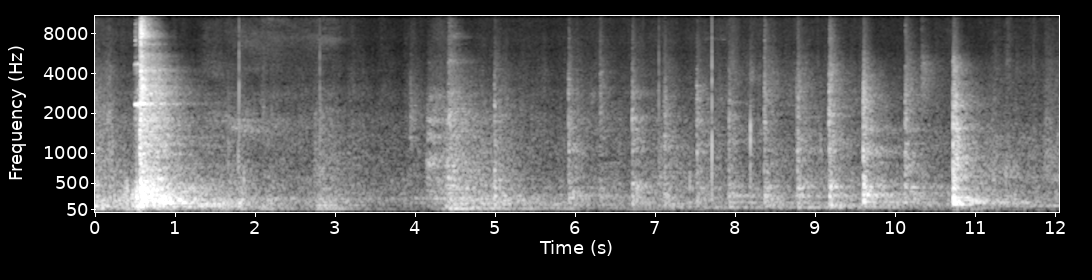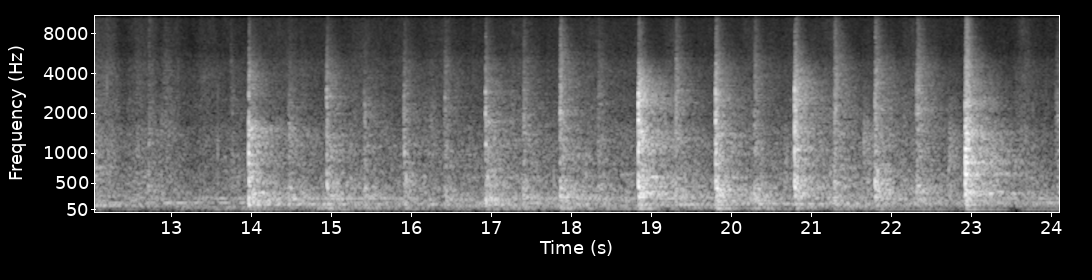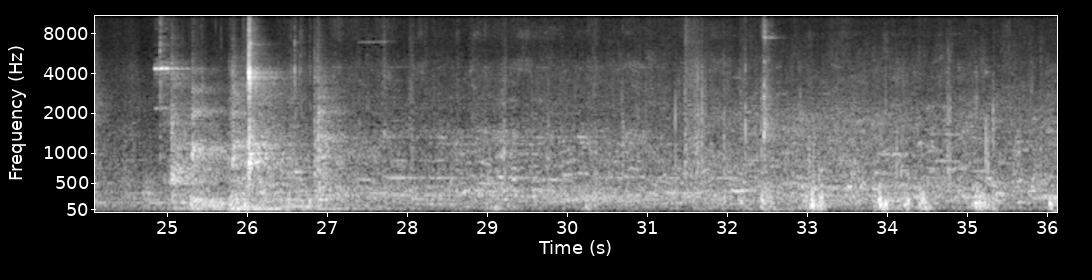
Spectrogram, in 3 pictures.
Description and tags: Walking up inside an office stairway
Door to stairwell opens and closes and someone walks up two sets of stairs, the first one slighty faster than the second. Then another door is opened and the walker enters an office where music is playing very softly and there's a bit of an office din. The office portion can also sound like entering a hotel lobby or outer waiting area of a symphony orchestra concert.
The stairwell is concrete and metal. It's very echo-y.
Recorded on a Samsung Galaxy S3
